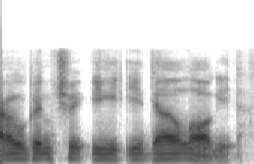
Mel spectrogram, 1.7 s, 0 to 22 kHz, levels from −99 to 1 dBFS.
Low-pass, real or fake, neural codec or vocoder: 7.2 kHz; fake; codec, 16 kHz, 1 kbps, FunCodec, trained on Chinese and English, 50 frames a second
